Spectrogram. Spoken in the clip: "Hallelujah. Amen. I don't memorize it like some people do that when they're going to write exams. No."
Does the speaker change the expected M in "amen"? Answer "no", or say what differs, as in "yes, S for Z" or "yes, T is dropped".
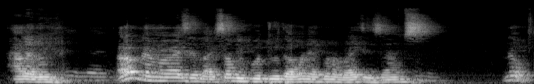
yes, M is dropped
